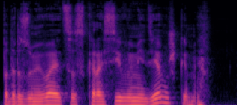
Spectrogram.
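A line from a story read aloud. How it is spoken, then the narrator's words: Laughing. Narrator (Russian): Кристина засмеялась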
